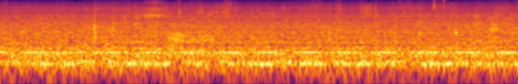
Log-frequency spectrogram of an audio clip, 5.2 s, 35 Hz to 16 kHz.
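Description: Cabin noise inside an Airbus A320-family jet airliner taxiing: the engines running at idle thrust, a steady loud rush with a constant low hum.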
